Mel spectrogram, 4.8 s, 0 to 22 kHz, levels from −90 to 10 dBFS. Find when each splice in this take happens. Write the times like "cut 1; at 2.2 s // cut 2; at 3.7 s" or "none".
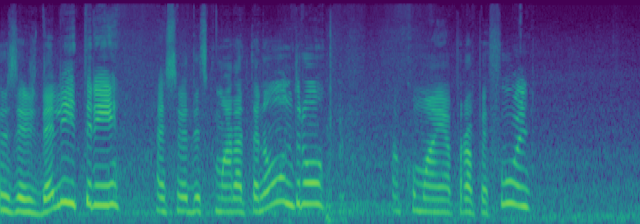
none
